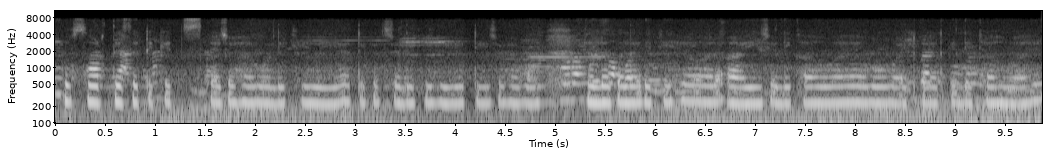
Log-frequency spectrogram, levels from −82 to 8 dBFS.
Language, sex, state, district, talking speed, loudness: Hindi, female, Chhattisgarh, Bilaspur, 220 wpm, -17 LUFS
